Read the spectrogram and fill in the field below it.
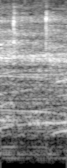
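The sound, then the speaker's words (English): A woman's high, sustained scream from a viral video from Vegas, somewhat muffled and thin like playback, lasting under a second with no talking over it. “Oh, wait, it's my best part. It's when she screams.”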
